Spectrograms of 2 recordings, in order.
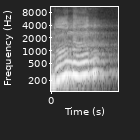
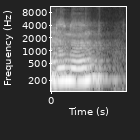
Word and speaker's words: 눈: 하늘에서 내리는 눈은 길게 발음합니다. 사람의 눈은 짧게 발음하게 되어 있습니다.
